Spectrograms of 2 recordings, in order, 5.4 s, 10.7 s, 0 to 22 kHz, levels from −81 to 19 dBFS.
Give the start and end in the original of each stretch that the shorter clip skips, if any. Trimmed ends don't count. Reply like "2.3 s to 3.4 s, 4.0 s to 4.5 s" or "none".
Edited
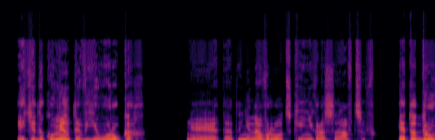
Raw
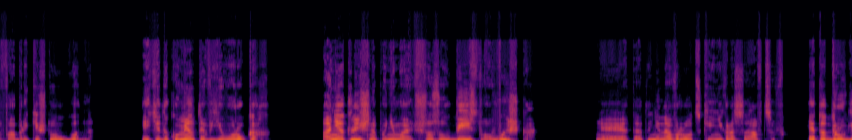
3.8 s to 7.3 s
